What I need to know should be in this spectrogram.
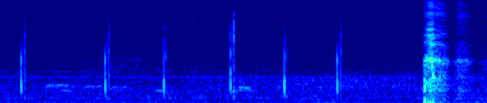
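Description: Footsteps tap lightly on pavement at a steady pace.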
